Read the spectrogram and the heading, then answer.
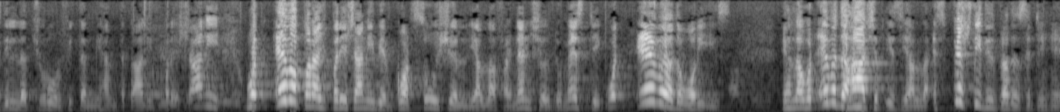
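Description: Male imam, impassioned pleading prayer, high and very expressive. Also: muffled recording. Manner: pleading, rising to impassioned cries. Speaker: imam leading a supplication. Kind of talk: emotional prayer in a mosque. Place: mosque.

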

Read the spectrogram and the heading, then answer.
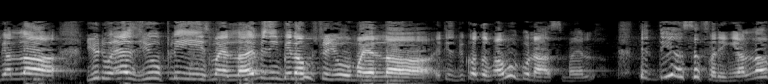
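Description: A man's voice: very high-pitched, bright, forceful tone. An older man leads a tearful congregational prayer, pleading and repeating each plea with a refrain, his voice choked with tears. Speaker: imam leading a supplication. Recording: dull lo-fi recording.

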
